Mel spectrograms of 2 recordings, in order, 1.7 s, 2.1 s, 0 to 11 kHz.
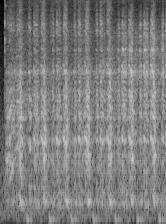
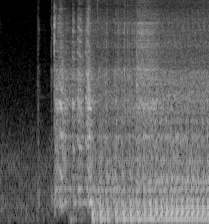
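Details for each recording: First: Keeway RKR 125 single at 6,430 miles, push-button start: fuel pump runs and relays click, and the starter turns it over at about five even pulses a second but it never fires; owner first suspected the battery, and it later ran once the crusty spark plugs were replaced. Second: Keeway RKR 125 motorcycle, 6,430 miles, after fitting new spark plugs and using a booster pack: it cranks, catches within a second and settles into an even single-cylinder putter, slightly hesitant; a normal start and idle.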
